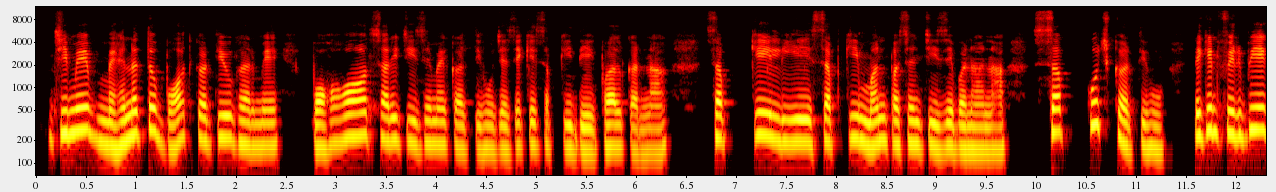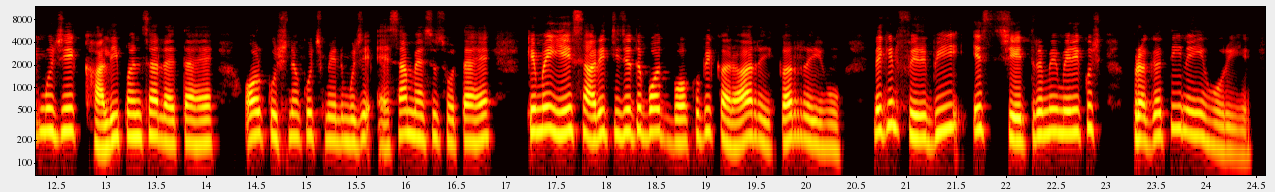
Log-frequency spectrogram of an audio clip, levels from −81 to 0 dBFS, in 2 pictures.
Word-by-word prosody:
जी, 250 +4 0
मैं 270 +2 +5 0.2
मेहनत 190 +8 +2
तो 275 - +6
बहुत 190 +1 -1
करती 200 0 -1
हूँ 215 -1 +2
घर 180 -2 -1
में 170 +1 -2 0.4
बहुत 200 +8 +3
सारी 200 -2 0
चीज़ें 185 -2 -5
मैं 175 -1 -1
करती 155 -2 -4
हूँ, 155 0 -4
जैसे 155 +2 -4
कि 170 +2 -4
सबकी 160 0 -6
देखभाल 160 +2 +1
करना, 145 +1 -4 0.5
सबके 215 +2 0
लिए 190 -1 +1
सबकी 195 +2 -1
मनपसंद 180 -1 0
चीज़ें 165 0 -1
बनाना, 150 -1 -1 0.5
सब 260 0 +5 0.2
कुछ 325 +1 +1
करती 170 -5 0
हूँ। 155 -2 -5 0.3
लेकिन 260 +3 +3
फिर 240 +1 +1
भी 275 +6 +1
एक 270 - -1
मुझे 265 0 +2
एक 265 0 -2
खालीपन 215 +7 +2
सा 230 +1 +3
रहता 190 -2 +1
है 185 +1 +1 0.3
और 225 +2 +5
कुछ 225 -2 -4
ना 225 - -1
कुछ 230 +1 -4
मेरे 200 -1 -3
मुझे 195 +2 -2
ऐसा 170 +8 0
महसूस 220 -3 -2
होता 190 +1 0
है 205 +3 +2 0.4
कि 260 - +5
मैं 270 +1 +4
ये 255 0 +4
सारी 245 -3 +3
चीज़ें 245 +2 -1
तो 275 - +1
बहुत 260 +1 +3
बखूबी 205 +7 0
करा 185 +2 +5
र 190 -5 -4
कर 200 +2 +5
रही 190 -4 -2
हूँ 165 -2 -7 0.4
लेकिन 300 +4 +2
फिर 215 -3 +3
भी 260 +8 0 0.2
इस 275 0 +2
क्षेत्र 210 +2 +2
में 255 +2 +1
मेरी 250 0 +3
कुछ 280 +2 -3 0.3
प्रगति 225 +7 +1
नहीं 235 -4 0
हो 170 -4 -5
रही 145 -2 -7
है। 130 - -10
205 Hz, 185 wpm, -23 LUFS, 170-235 Hz, 0.5 s, तो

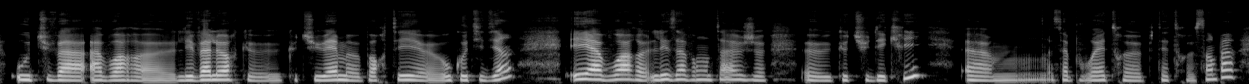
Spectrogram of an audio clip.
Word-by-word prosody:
où 210 -9 +3
tu 210 +1 -7
vas 190 -1 +4
avoir, 195 0 +2 0.4
heu, - - -5
les 190 +1 +2
valeurs 210 +2 +5
que 170 - -7
que - - -14
tu 195 0 -1
aimes, 205 +1 +5
heu, 180 -2 -3
porter, 195 +2 0
heu, 95 - -4
au 190 - -1
quotidien. 195 - -1 0.6
Et 245 +1 +5
avoir 225 -2 +5
les 215 +2 +1
avantages, 210 -1 -1
heu 185 - -3 0.4
heu, 180 -2 -2
que 195 - -5
tu 195 +1 -9
décris, 235 - 0 0.5
hem, 195 +2 -3
ça 200 +1 -4
pourrait 195 +1 -3
être, 205 0 -6
heu, 175 -1 -5
peut-être, 185 - -10
heu, 90 - -9
sympa? 285 - -1
195 Hz, 160 wpm, -20 LUFS, 190-210 Hz, 0.6 s, valeurs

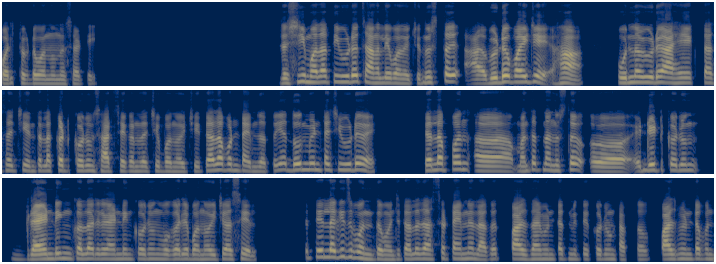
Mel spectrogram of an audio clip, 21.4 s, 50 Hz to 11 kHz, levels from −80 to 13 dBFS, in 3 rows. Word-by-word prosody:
Perfect 165 0 -3
बनवण्यासाठी. 160 -1 -5 1.9
जशी 180 +7 0
मला 220 0 +4
ती 235 - -2
व्हिडिओ 230 +1 +4
चांगली 195 -2 +4
बनवायची. 175 -2 -3
नुसतं 205 +6 +2
आ 165 0 0
व्हिडिओ 195 +8 +6
पाहिजे 225 +1 +5
हां. - - +5 0.4
पूर्ण 195 +2 0
व्हिडिओ 215 0 +3
आहे 195 -1 +5
1 195 +1 -3
ची 200 +2 -6
आणि 190 - -6
त्याला 195 0 -2
कट 205 -1 +3
करून 200 0 -2
60 180 0 -1
ची 185 - -6
बनवायची. 170 -1 -6
त्याला 210 +3 +5
पण 225 -2 -4
टाईम 185 -3 -1
जातो. 175 +4 -6
या 235 - -1
2 235 +1 -1
ची 230 - -7
व्हिडिओ 230 +1 +1
आहे. 205 - 0 0.5
त्याला 210 +3 +4
पण 250 -1 0
अ, 185 -2 +2
म्हणतात 185 +7 -3
ना 225 - 0
नुसतं 200 +4 -1
अ, 165 -2 +2
एडिटकरून 215 +1 0 0.4
ग्राइंडिंग 190 +4 +5
कलर, 195 0 +1
ग्राइंडिंग 185 0 -2
करून 190 0 -5
वगैरे 185 0 -2
बनवायची 180 0 -4
असेल, 175 -3 -2 0.5
तर 240 - -13
ते 260 0 +1
लगेच 260 +1 +1
बनतं 190 -6 -1
म्हणजे 170 0 -7
त्याला 195 +1 -1
जास्त 190 +1 -2
टाईम 195 -1 0
नाही 200 -1 -4
लागत. 170 +2 -1
5-10 185 -1 +2
मिनिटात 185 +1 -7
मी 180 - -10
ते - - -5
करून 180 0 -7
टाकतो. 170 +1 -8
5 180 0 +4
मिनिटं 195 0 -4
पण 190 -1 -9
190 Hz, 190 wpm, -23 LUFS, 180-210 Hz, 1.9 s, व्हिडिओ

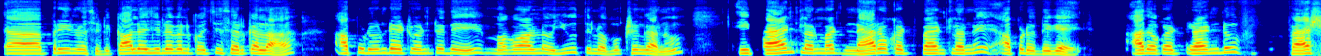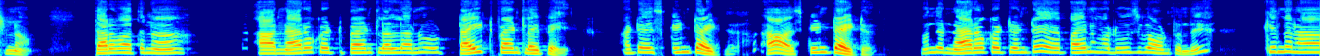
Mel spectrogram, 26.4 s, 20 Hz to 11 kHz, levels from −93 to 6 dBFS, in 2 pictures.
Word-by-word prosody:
ఆహ్, 195 0 +4
pre-university, 215 -6 -3
college 225 +1 +4
లెవెల్‌కొచ్చేసరికల్లా 210 -2 0 0.7
అప్పుడు 220 +2 -2
ఉండేటువంటిది, 220 -2 -1 0.4
మగవాళ్ళలో, 215 +1 0
యూత్‌లో 230 -5 -4
ముఖ్యంగాను. 195 -5 -2 0.7
ఈ - - +4 0.2
ప్యాంట్లనమాట 225 +1 +5 0.2
న్యారో 200 +7 +5
కట్ 210 -1 -1
ప్యాంట్లని 205 +4 +2 0.3
అప్పుడు 190 0 -1
దిగాయి. 170 -8 +1 0.6
అదొక 210 +1 +4 0.2
ట్రెండు, 215 +5 +3 0.6
ఫ్యాషను. 185 -1 +3 0.7
తర్వాతన 235 +2 0 1.1
ఆ - - +4 0.2
న్యారో 225 +5 +2
కట్ 255 -1 -3
ప్యాంట్లల్లానూ 240 +1 -2 0.4
టైట్ 240 +8 +3
ప్యాంట్లైపోయాయి. 230 -7 -1 0.6
అంటే, 225 +4 -2 0.2
స్కిన్ 265 +2 -5
టైట్. 160 - +3 0.5
ఆ! - - +5 0.2
Skin 260 +1 -4
tight. 140 - +6 0.6
ముందు 255 +4 -3
న్యారో 235 +4 +5
కట్టంటే 260 +2 -1 0.3
పైనేమో 260 +2 -1
లూజుగా 260 0 -4
ఉంటుంది, 185 -5 -7 0.7
కిందనా 285 -2 -3
220 Hz, 90 wpm, -23 LUFS, 200-245 Hz, 1.1 s, టైట్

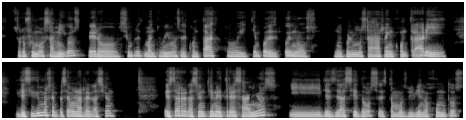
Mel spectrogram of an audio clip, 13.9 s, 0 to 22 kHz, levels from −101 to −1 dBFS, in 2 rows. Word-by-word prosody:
solo 135 +1 -2
fuimos 145 0 +1
amigos, 140 +9 0
pero 120 -1 0
siempre 140 +4 -2
mantuvimos 130 +2 0
el 125 - -1
contacto, 140 +3 -2
y 125 0 -2
tiempo 145 +4 -3
después 125 0 -2
nos 130 -4 -1 0.2
nos 125 -3 -4
volvimos 130 +1 0
a 120 - -1
reencontrar, 120 +7 -2
y 130 -2 0 0.4
y 135 - -5
decidimos 170 +8 +4
empezar 145 -1 0
una 150 -1 +5
relación. 135 +6 -2 0.7
Esta 150 +3 +3
relación 150 -2 +3
tiene 145 0 +5
3 145 0 +1
años, 185 +11 +2
y 125 0 -1
desde 130 0 +1
hace 135 +1 +1
2 145 +4 -3
estamos 130 -1 -2
viviendo 125 0 0
juntos. 135 +7 -2
135 Hz, 145 wpm, -25 LUFS, 125-150 Hz, 0.7 s, una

